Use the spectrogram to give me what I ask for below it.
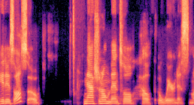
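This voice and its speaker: A soft-spoken woman at medium pitch, fairly quick, with fairly even intonation and a quiet background. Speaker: city councilor. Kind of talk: council meeting report.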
